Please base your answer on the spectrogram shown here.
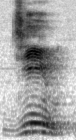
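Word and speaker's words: ج: அதுக்கப்புறம் ஐந்தாவது எழுத்து ஜீம் ஜீம் என்ற அந்த எழுத்துக்கு பேரு. ஜீம்னா ஜே டபள் எம் ஜீம் அத உச்சரிக்கிற முறை.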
